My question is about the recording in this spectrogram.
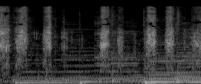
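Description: Background music with drum hits and a bass line, starting at once.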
